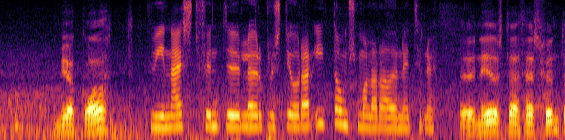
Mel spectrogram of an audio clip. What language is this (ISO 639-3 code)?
isl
